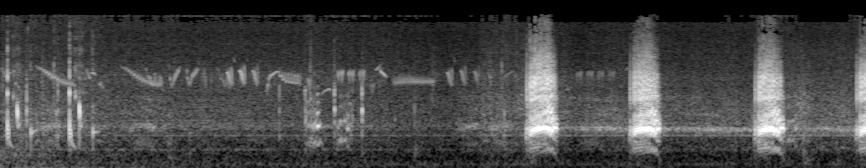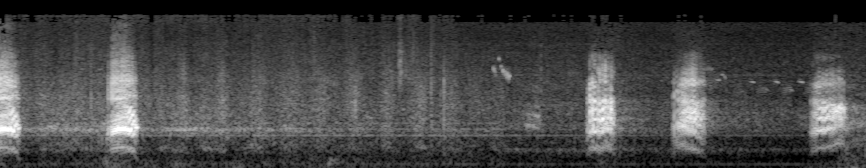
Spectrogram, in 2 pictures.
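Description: Loud, harsh raven calls ring out in a series: five evenly spaced croaks, a pause, then three more, with faint chirping birds in the background and no talking.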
